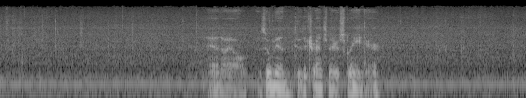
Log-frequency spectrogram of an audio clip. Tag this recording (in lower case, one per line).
speech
